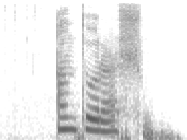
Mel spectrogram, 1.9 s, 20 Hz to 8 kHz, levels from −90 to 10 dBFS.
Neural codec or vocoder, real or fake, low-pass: codec, 16 kHz, 8 kbps, FunCodec, trained on Chinese and English, 25 frames a second; fake; 7.2 kHz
